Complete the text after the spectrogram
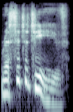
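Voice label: "recitative", British English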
